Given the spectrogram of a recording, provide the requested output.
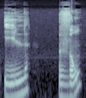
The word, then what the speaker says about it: vont: So ils vont, final T not pronounced, ils vont, and then feminine form, elles vont.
